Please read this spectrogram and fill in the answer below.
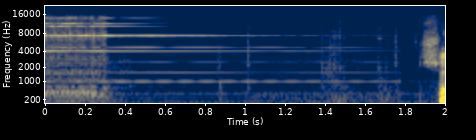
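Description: A telephone on the Cisco 1861 router's FXS port rings for an incoming call. The ring stops about a third of a second in and then fades away.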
